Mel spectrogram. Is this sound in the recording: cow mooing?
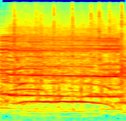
no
